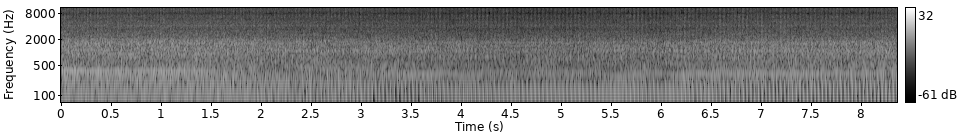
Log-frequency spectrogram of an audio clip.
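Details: Curbside-found Snapper Hi-Vac push mower now running on its own. The throttle lever hits the ground at about 2/3, so it revs high. Fast, steady single-cylinder buzz, slightly shaky. Running, high idle speed.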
